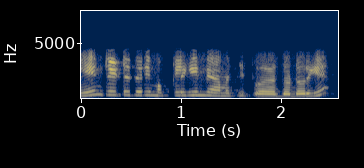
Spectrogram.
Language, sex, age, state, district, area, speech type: Kannada, female, 45-60, Karnataka, Dharwad, rural, conversation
